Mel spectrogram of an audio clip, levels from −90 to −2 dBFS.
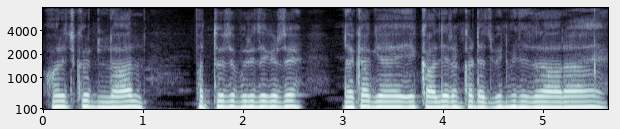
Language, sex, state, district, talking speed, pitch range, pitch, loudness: Hindi, male, Rajasthan, Jaipur, 225 wpm, 150-160 Hz, 155 Hz, -11 LUFS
